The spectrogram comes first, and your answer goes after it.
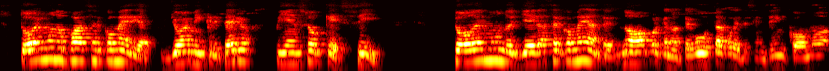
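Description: With a high pitch and lively intonation, a man talks at a fairly quick pace. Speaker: comedian. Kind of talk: casual chat.

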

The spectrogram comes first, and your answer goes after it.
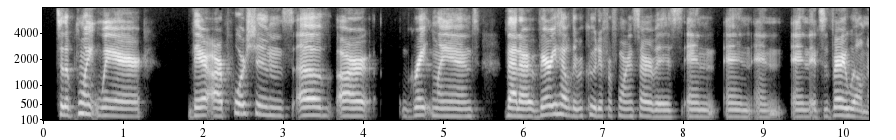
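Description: A woman with an American accent, medium pitch and fairly even intonation at a fairly slow pace against a quiet background. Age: 40s. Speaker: government official, expat. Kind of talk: podcast interview.

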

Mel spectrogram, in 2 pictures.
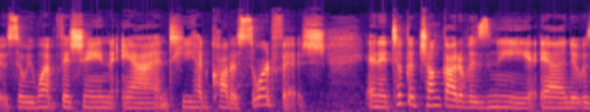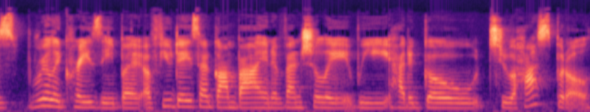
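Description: A woman with an American accent speaks at a moderate pace with hardly any pauses, in an unremarkable speaking voice with a medium pitch and ordinary pitch variation. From US Midwest (Michigan), adopted from Russia at six. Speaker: adoptee sharing her story. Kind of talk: personal testimony.

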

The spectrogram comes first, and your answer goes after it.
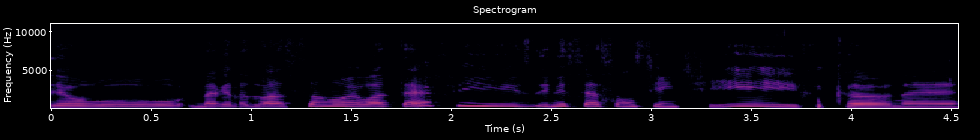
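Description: The voice is a woman's, set fairly high in pitch. It sounds dry and close, without any echo. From Brazil, Rio de Janeiro state (São Pedro da Aldeia). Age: 30s. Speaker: endodontist. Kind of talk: casual interview.

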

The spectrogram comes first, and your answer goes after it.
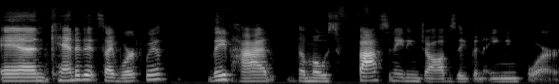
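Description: A woman's fairly low, bright and sharp voice with a Canadian accent, lively intonation, moderate pace, very clean recording and silent background. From Ontario, Canada. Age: 50s. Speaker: job interview coach. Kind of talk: interview.

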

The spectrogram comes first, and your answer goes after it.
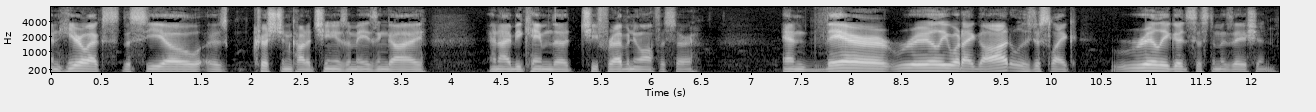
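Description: With a Californian accent, a man talks at a moderate pace and medium pitch. The recording is very clean, with a silent background. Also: fairly even intonation. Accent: Californian American. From San Diego, US. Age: 30s. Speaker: business coach. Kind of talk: interview conversation. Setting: in person, Ibiza.

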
